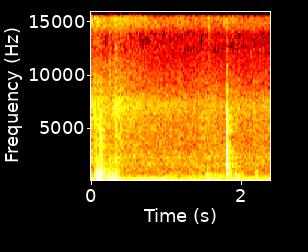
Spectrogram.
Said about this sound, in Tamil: வாழைக்காய் நல்லா வதங்கட்டும்.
